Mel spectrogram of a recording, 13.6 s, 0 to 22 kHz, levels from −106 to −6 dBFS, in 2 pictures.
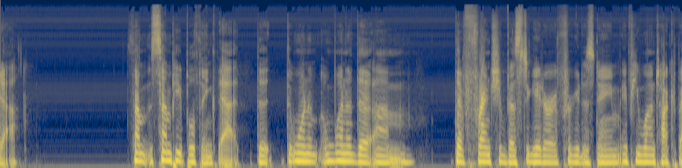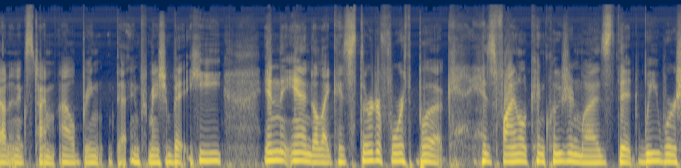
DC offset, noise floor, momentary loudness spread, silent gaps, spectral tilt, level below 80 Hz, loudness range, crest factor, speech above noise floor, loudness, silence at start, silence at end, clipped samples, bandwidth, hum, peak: under 0.1%; -56 dBFS; 7 LU; none; -6.5 dB/octave; -42 dBFS; 2 LU; 14 dB; 37 dB; -20 LUFS; 0 s; 0 s; under 0.1%; 18 kHz; none; -6 dBFS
